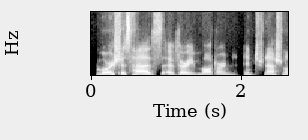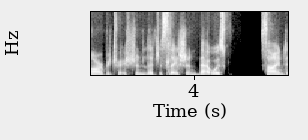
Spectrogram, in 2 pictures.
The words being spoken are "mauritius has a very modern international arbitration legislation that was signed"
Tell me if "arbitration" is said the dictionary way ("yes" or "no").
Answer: yes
